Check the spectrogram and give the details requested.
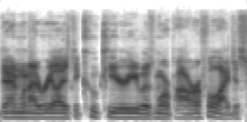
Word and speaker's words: kukri: If I was using Jacob, it was the kukri. I think that's how it's pronounced. Kukri. Yes.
